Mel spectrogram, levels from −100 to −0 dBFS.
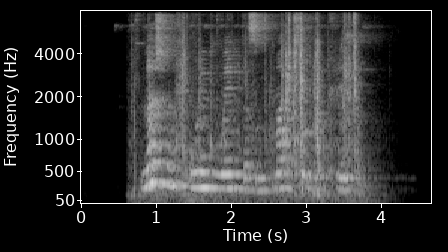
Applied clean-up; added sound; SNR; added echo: none; Keys jangling; 6 dB; reverberation time 0.7 s.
